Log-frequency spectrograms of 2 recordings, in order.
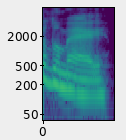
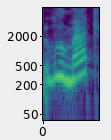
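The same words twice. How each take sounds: First: "Lumet" with a silent t; alternative pronunciation. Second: "Lumet" with a sounded final t; pronunciation option. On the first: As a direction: say "Lumet" as loo-MAY, French style. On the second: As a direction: say "Lumet" as loo-MET. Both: Shown as a demonstration. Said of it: "Is it Lumet or Lumet?".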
